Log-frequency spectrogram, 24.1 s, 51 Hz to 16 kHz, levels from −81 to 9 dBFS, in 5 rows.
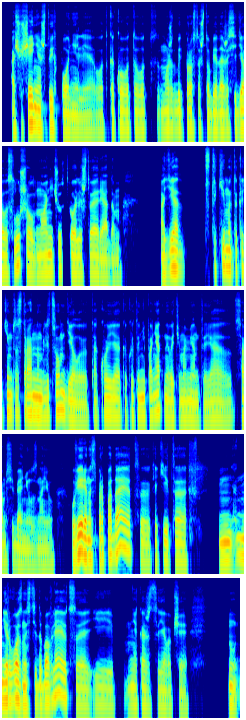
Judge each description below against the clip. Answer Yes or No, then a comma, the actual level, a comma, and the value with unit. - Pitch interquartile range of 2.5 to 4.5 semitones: Yes, average, 3.3 semitones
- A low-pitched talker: Yes, very low, 90 Hz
